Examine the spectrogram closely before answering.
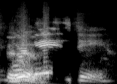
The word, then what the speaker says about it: Borghese: It's Borghese. Borghese. You gotta throw the Italian in.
